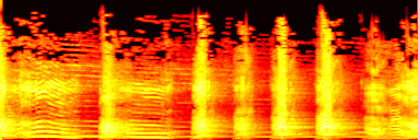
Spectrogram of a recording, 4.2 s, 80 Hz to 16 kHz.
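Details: Roughhousing female wolfdog pup, about six to seven months old in 2013, mixes a drawn-out howl with choppy yipping barks roughly twice a second, a steady tone running underneath.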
